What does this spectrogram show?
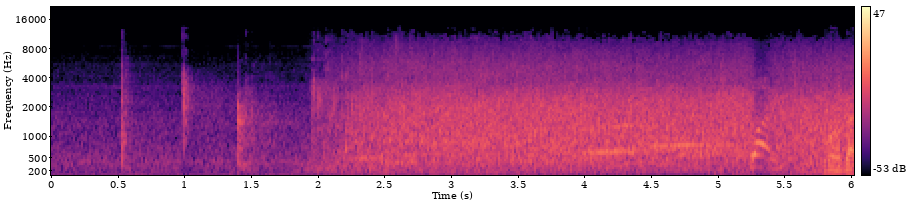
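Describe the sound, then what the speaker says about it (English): Snooker fans in an arena at the World Grand Prix final break into sustained applause for Stuart Bingham after a few sharp ball clicks, the clapping swelling and holding steady while a commentator speaks over it. "can you hear the applause? There's a lot of Stuart Bingham fans in the house"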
